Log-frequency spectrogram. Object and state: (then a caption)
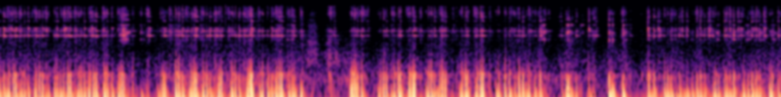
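Glass fishbowl, fast fingertip tapping. Fingertips tap rapidly on a clear, round, hollow, empty glass fishbowl. The result is a fast, continuous patter of short, dull low thumps with faint glassy clinks above them, with a few brief pauses in the tapping.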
